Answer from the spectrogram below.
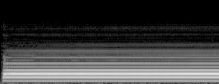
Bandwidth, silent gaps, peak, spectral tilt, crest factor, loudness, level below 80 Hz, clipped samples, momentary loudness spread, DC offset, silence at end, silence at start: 5.8 kHz; none; 0 dBFS; -10 dB/octave; 8 dB; -9 LUFS; -54 dBFS; under 0.1%; 1 LU; under 0.1%; 0 s; 0 s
